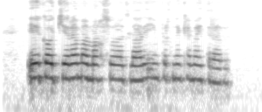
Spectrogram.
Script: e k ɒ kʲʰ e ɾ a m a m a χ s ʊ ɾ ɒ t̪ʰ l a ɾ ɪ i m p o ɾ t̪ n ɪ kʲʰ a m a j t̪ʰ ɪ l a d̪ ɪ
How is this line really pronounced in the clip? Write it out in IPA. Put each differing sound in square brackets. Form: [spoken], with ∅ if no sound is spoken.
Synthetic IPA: e k ɒ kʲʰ e ɾ a m a m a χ s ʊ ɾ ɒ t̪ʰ l a ɾ ɪ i m p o ɾ t̪ n ɪ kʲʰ a m a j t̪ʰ ɪ [ɾ] a d̪ ɪ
